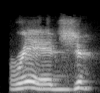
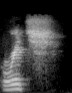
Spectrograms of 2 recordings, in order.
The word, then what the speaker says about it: ridge: So instead of saying ridge with the voiced um voiced consonant cluster, German speaker and Russian speakers tend to say rich. So you really got to pay attention to the difference.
